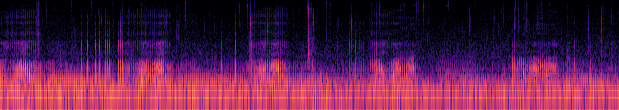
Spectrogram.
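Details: Domestic cat purring steadily with light rain outside a window; a low continuous rumble swells in cycles roughly every two and a half seconds, with soft rain patter and faint ticks above.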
